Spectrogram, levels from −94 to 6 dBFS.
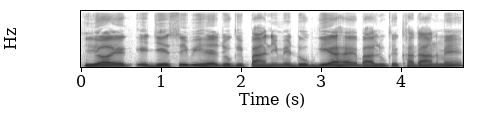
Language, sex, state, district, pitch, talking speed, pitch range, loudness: Hindi, male, Bihar, Patna, 160 Hz, 165 wpm, 155-170 Hz, -15 LUFS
